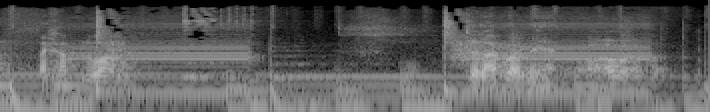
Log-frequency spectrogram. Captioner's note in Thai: เสียงโทรศัพท์สั่น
